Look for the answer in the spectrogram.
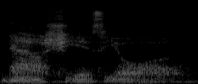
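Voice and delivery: very soft, breathy, hushed whispered beast voice. Storyteller voices the beast speaking to the player's character, beast whispering. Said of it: "The beast whispers".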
